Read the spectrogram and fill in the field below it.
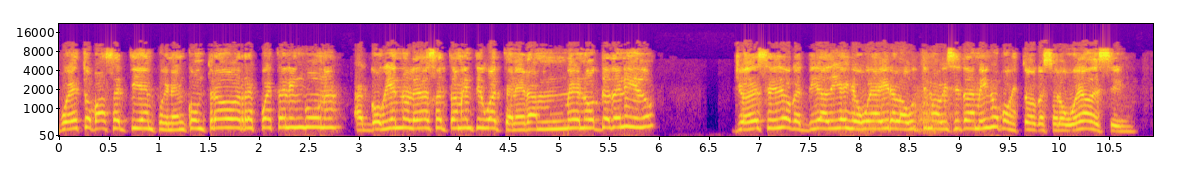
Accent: Havana, Cuba; Soy de La Habana, aquí de la calzada.

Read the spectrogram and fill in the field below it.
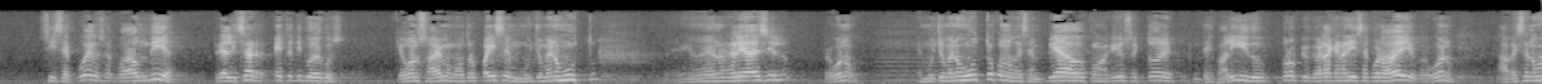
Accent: Puerto Padre, Las Tunas, Cuba; Yo soy del campo de Puerto Padre de Las Tunas. Y por tanto mi perspectiva, que vivo rodeado de cañaverales y demás

